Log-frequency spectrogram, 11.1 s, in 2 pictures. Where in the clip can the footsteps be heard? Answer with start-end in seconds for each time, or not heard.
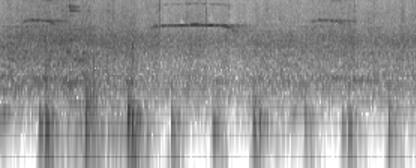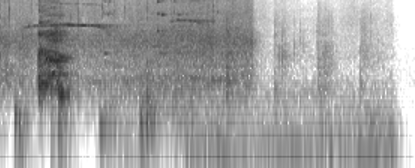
0.5-10.8.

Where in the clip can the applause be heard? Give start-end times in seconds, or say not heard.
0.0-8.9.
